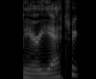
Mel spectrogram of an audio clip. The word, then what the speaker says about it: bariatric: And I was accepted the second time I applied for the bariatric. Did I say it right? – Yes, you did.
